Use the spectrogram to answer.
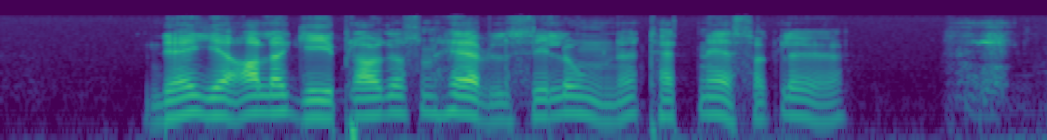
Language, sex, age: Norwegian, male, 57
